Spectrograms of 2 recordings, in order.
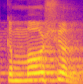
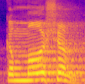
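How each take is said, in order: The two takes are said the same way.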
